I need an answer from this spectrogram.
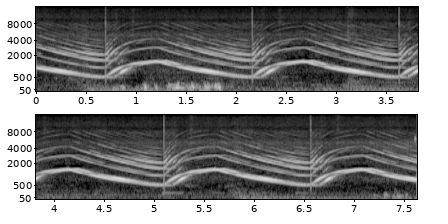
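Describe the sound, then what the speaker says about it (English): A loud electronic police siren in a video game, Arma Reforger, wails in rapid repeating rising and falling sweeps, about every second and a half, clear and close. "When you turn the siren on,"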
